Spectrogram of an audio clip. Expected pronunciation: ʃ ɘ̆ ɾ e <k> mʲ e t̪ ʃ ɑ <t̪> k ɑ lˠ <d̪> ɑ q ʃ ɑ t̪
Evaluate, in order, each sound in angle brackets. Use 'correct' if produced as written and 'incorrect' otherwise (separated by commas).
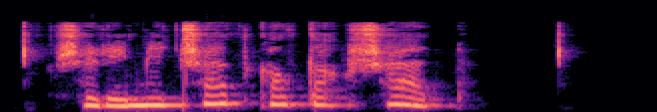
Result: incorrect, correct, incorrect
